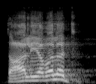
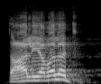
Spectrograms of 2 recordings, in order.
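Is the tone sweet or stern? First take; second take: stern; stern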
